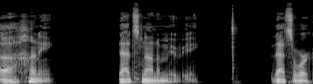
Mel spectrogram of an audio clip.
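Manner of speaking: put-on, super sassy retort. Speaker retells what she said to stop him, mock-sassy remark. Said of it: "super sassy and super".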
